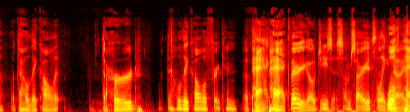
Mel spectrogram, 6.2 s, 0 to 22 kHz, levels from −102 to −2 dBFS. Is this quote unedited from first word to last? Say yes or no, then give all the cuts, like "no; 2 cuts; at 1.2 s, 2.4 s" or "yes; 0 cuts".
yes; 0 cuts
